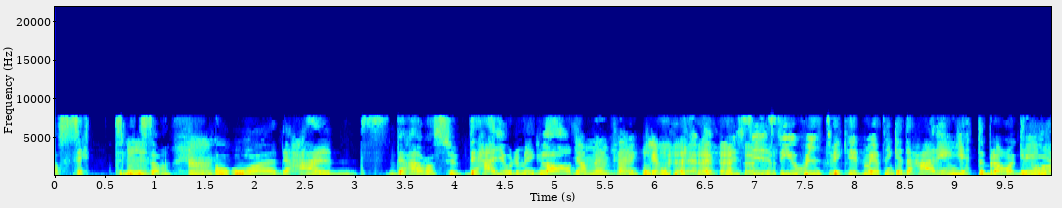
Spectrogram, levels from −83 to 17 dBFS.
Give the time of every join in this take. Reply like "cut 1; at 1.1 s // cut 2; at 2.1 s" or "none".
cut 1; at 6.1 s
